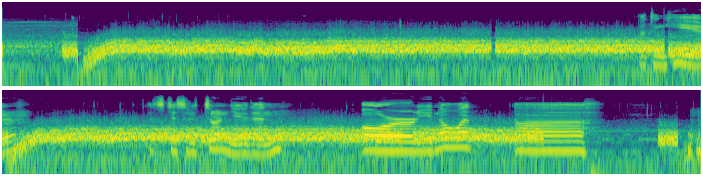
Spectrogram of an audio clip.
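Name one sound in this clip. A low electronic hum drones steadily.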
